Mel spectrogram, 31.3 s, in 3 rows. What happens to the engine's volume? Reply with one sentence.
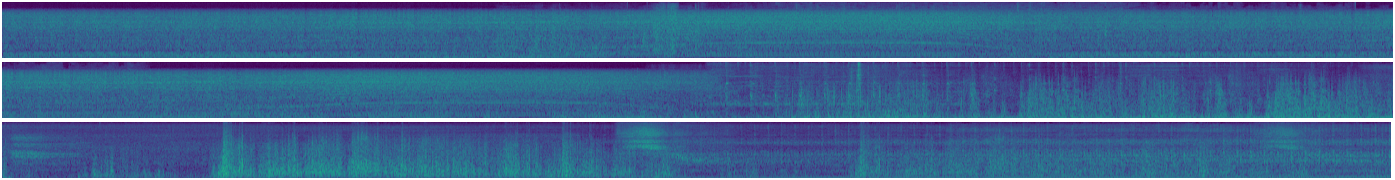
The volume of the engine goes down, then up.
